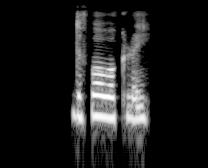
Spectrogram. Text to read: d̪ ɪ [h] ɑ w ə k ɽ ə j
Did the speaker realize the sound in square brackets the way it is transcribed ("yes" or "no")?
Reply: no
